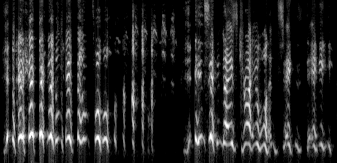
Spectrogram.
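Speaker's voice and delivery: high, squealing laughter through the words; helpless laughing. Real, not acted. Streamer reads a joke about the pool, cracking up. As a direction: barely get the words out for laughing.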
